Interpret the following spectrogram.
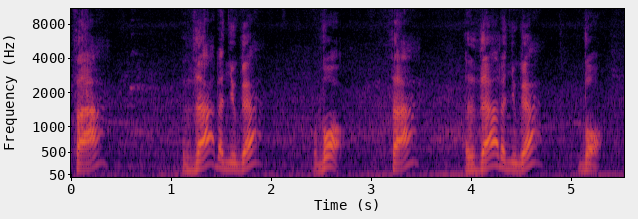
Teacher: Ujung lidah yang dimana punggung ujung lidah kita ini ya dia itu bertemu dengan gigi seri langsung. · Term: tarful lisan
